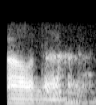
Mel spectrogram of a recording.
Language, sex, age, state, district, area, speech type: Telugu, male, 30-45, Andhra Pradesh, Anantapur, urban, conversation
